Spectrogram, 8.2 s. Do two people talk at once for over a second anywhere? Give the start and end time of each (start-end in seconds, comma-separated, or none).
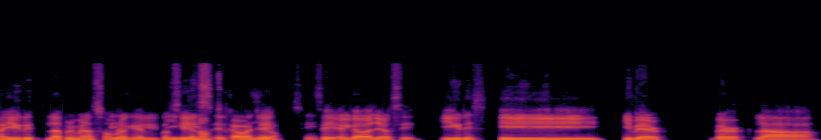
1.1-3.2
